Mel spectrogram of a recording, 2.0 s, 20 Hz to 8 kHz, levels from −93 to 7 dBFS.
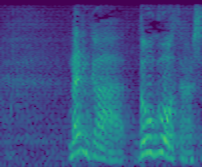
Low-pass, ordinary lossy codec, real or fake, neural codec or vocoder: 7.2 kHz; none; fake; vocoder, 24 kHz, 100 mel bands, Vocos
